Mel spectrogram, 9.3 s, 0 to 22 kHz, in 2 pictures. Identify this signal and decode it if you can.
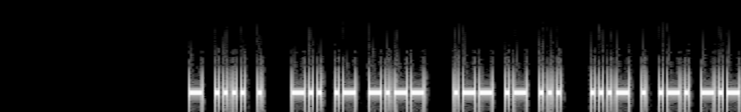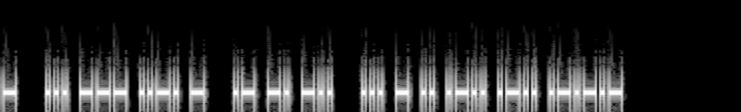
Morse code, heard as a keyed tone, about 46 wpm, 700 Hz. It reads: THE DAY WAS VERY SOFT AND STILL.
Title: Sentences from Top 1500 Words 45wpm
